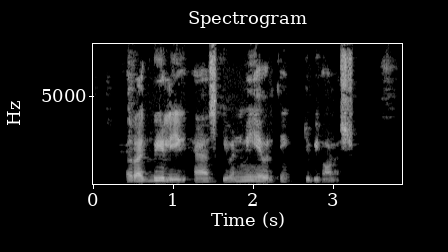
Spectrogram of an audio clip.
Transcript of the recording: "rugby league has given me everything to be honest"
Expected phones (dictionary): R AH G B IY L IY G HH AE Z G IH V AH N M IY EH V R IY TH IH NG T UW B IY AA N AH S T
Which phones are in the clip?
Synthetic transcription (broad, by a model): R AH G B IY L IY G HH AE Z G IH V AH N M IY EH V R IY T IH NG T UW B IY AA N AH S T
